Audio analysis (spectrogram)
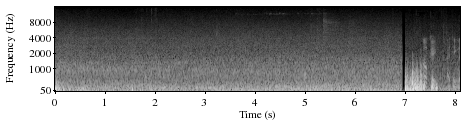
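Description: Steady outdoor wind buffets the microphone as a low continuous rumble under dark clouds, with a sudden louder gust or knock near the end.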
